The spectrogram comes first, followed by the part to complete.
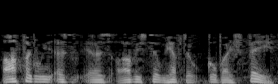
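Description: A man with a cold and a raspy voice, giving a conversational, halting sermon to his congregation. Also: lowish voice, steady tone, narrow, tinny audio. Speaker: congregation leader. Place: congregation hall in Alberta.

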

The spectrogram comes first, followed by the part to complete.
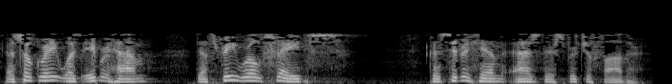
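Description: A man with a cold and a raspy voice, giving a conversational, halting sermon to his congregation. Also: mid-range voice, narrow, tinny audio. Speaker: congregation leader. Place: congregation hall in Alberta.

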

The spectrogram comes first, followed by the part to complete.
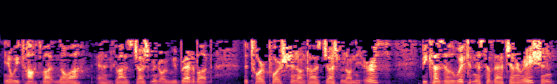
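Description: A man with a cold and a raspy voice, giving a conversational, halting sermon to his congregation. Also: medium pitch, narrow, tinny audio. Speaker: congregation leader. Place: congregation hall in Alberta.

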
